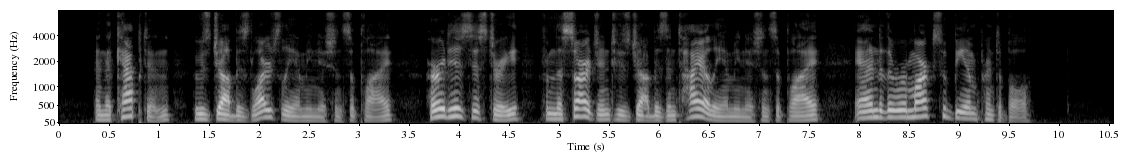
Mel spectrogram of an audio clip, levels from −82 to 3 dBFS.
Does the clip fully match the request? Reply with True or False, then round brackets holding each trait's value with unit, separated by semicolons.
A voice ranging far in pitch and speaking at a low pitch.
True (8.5 semitones; 125 Hz)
